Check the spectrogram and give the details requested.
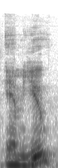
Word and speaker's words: mu: We pronounce the population parameter mu as mu, meaning the mean of the population.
